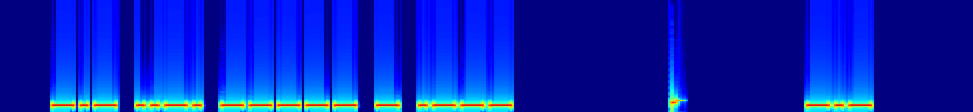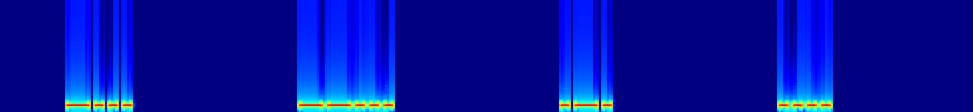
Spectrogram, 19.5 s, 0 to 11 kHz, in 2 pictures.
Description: Morse code, heard as a keyed tone, about 17 wpm, spaced as for 7 wpm, 700 Hz. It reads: KF0TJ KB7RH
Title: USA Call Signs - 5 Characters - 8x Character Spacing - 17wpm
